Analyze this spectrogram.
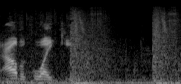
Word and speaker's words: Albuquerque: Gotta say it right, Albuquerque.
